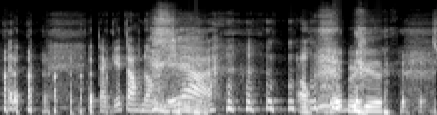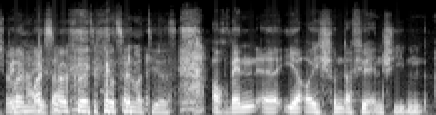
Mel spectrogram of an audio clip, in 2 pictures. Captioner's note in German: gelächter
